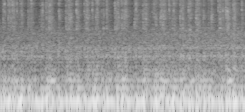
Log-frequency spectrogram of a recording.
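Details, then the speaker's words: Freshly rebuilt Chevrolet Malibu engine fired up cold: deep, even idle with a steady low pulse and no knocks, ticks or leaks; runs smooth. "And that's cold, [Music] too. Sounds so good."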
